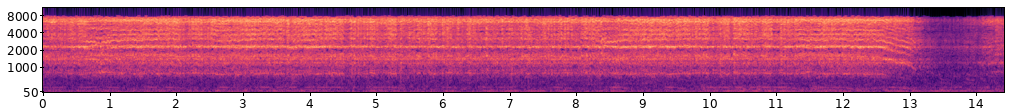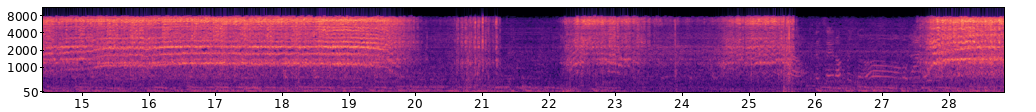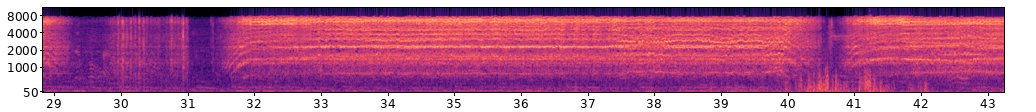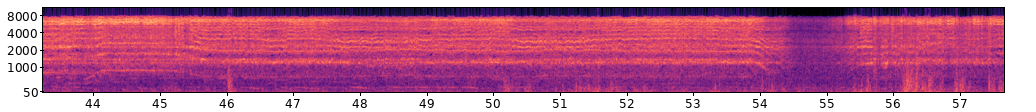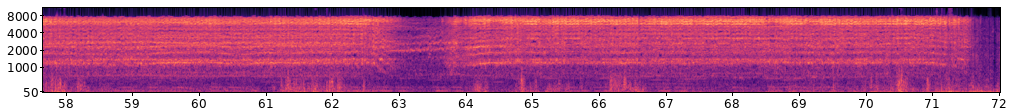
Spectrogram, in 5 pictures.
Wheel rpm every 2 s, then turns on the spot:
200, 200, 200, 200, 200, 200, 130, 110, 150, 130, 10, 60, 60, 30, 90, 40, 190, 200, 200, 200, 110, 200, 220, 160, 160, 160, 160, 100, 160, 160, 160, 80, 150, 170, 170, 130.
20-22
